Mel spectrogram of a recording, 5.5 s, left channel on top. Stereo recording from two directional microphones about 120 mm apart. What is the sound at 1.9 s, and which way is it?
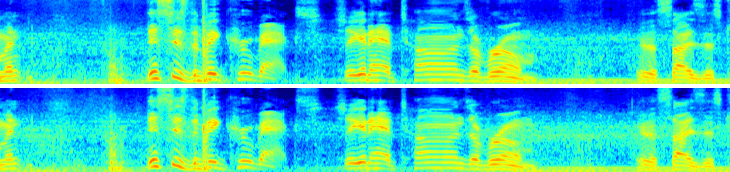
Speech, 70° left (ahead or behind).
